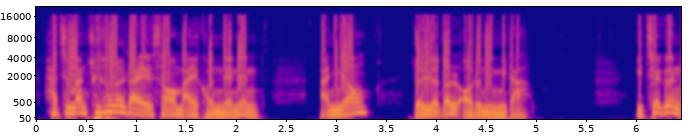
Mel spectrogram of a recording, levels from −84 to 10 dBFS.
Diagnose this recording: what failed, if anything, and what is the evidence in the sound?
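Integer overflow at the sample-format conversion stage: on the loudest speech peaks throughout, a small fraction of samples wrap from full positive to full negative rather than being held at the limit. Clipping would flatten those peaks into dull buzz, but here they produce sharp, violent cracks.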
